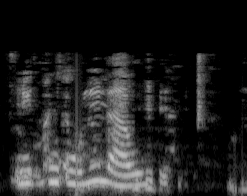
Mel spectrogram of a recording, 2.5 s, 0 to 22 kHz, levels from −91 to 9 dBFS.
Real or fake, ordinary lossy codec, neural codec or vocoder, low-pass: real; AAC, 32 kbps; none; 7.2 kHz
